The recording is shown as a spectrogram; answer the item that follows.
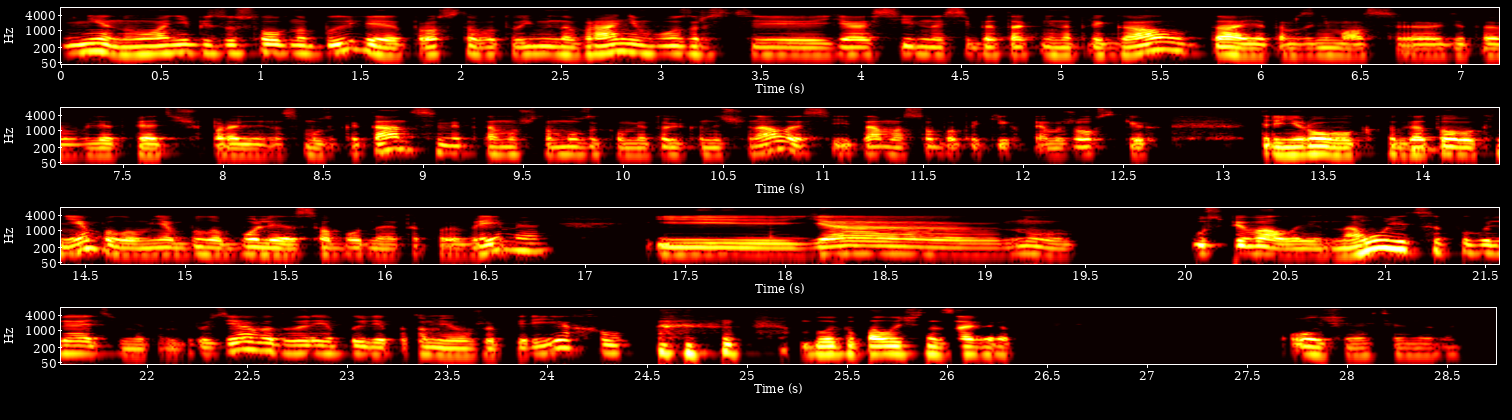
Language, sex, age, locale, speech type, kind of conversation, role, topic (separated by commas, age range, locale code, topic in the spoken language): Russian, male, 20-24, ru-RU, conversation, podcast, guest, Как ты понял(а), что творчество — часть твоей личности?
